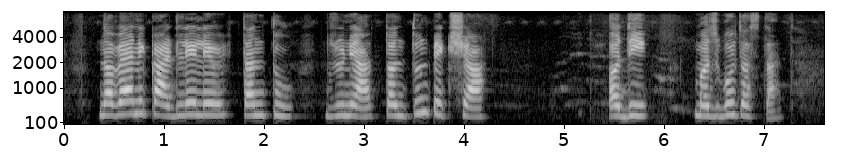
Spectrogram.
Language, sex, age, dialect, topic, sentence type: Marathi, female, 18-24, Varhadi, agriculture, statement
